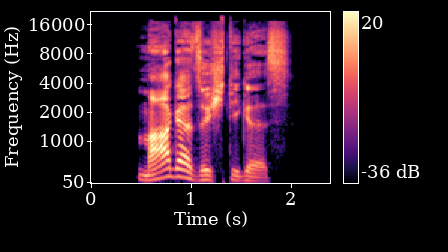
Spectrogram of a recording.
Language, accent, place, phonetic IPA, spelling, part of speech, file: German, Germany, Berlin, [ˈmaːɡɐˌzʏçtɪɡəs], magersüchtiges, adjective, De-magersüchtiges.ogg
- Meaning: strong/mixed nominative/accusative neuter singular of magersüchtig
